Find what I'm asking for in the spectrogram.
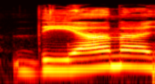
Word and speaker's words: Dhyana: Hoy les hablo entonces de otro de los caminos del yoga que se llama Diana Yoga, así como el nombre mujer Diana, excepto que se escribe D-H-Y-A-N-A.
